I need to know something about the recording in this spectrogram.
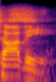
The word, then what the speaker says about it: Sauvey: Sauvey. Sauvey. Oh, Sauvey, come Sauvey. on. Hey, right at the it's- end on the last syllable? It's French. Come on, man. It's French. Sauvey works. Sauvey.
